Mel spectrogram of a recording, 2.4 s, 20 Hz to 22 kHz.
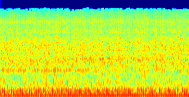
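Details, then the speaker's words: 2003 Kawasaki ZX6R inline-four at warm idle, fan on, after resetting the timing chain tensioner: steady, even smooth low hum with no cam chain slap or rattle, no smoke; only a small coolant reservoir leak; sounds great. "so yeah the fan kicks on when it should small coolant leak from the reservoir and it's not smoking so i think we got a good motor here sounds good after i reset the timing chain tensioner sounds great"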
